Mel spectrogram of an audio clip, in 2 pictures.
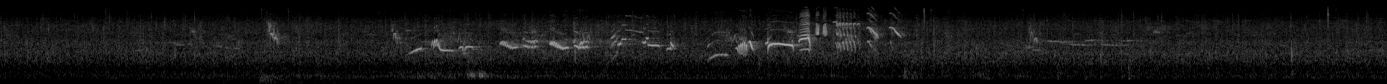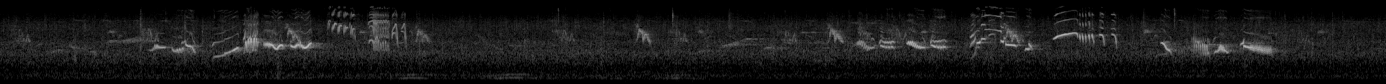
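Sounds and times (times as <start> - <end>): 
Common blackbird calling: 4.0 - 9.1, 15.3 - 18.2, 22.4 - 26.7.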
